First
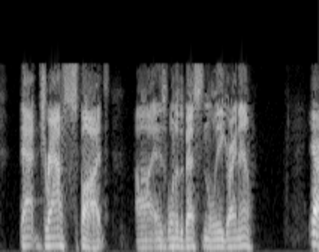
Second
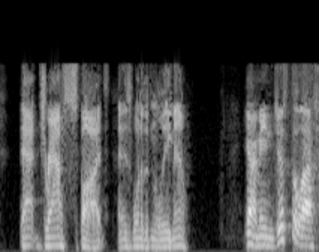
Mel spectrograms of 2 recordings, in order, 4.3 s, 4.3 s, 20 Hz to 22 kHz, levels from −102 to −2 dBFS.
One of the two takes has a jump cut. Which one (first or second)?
second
